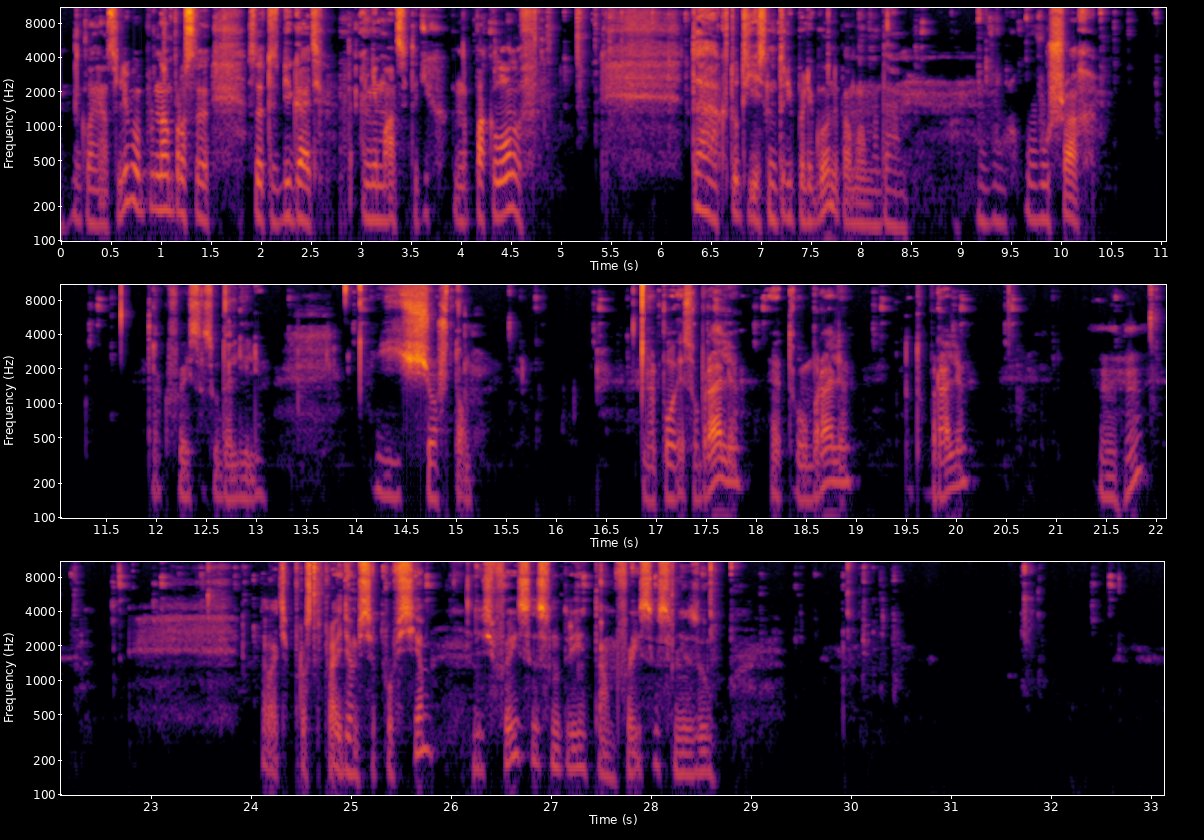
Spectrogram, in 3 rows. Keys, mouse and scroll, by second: 0.5-1.4 scroll up 4, 1.4-4.2 middle drag, 4.2 click, 4.4-4.7 shift+middle drag, 4.7 Tab, 5.1 z, 5.2 shift+middle drag, 5.5-5.9 scroll up 1, 6.1 a, 6.4 scroll up 1, 6.4 middle click, 7.1 click, 7.3-8.6 middle drag, 8.6 ctrl+click, 9.0 ctrl+z, 9.3-9.9 middle drag, 9.9 ctrl+click, 10.3 z, 10.5-11.4 middle drag, 11.4 x, 11.5 scroll down 1, 11.5-12.5 middle drag, 12.5 scroll down 3, 12.7 Tab, 12.9-13.6 middle drag, 13.6-14.0 scroll down 3, 14.0 click, 14.1-15.0 middle drag, 15.0-15.6 scroll up 1, 15.6-16.4 shift+middle drag, 16.4 click, 16.6-17.5 shift+middle drag, 17.5 click, 18.0 click, 18.4-19.2 middle drag, 19.2 click, 19.4 scroll down 2, 19.6-20.0 middle drag, 20.0 click, 20.9-21.7 middle drag, 21.7 scroll down 2, 21.9-22.3 shift+middle drag, 22.3-22.6 scroll up 1, 22.6 click, 23.0 click, 23.2-23.9 middle drag, 23.9-24.5 scroll up 6, 24.0 Tab, 24.5 z, 24.6 shift+middle drag, 24.9-25.7 scroll up 1, 25.7 click, 26.4 x, 27.3 click, 28.0 x, 28.3-28.7 shift+middle drag, 28.7 z, 28.9 scroll down 2, 29.0-30.0 middle drag, 30.0 scroll up 2, 30.3 1, 32.5 click.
